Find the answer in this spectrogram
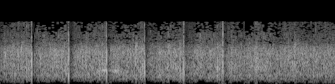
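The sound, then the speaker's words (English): An audience at a morning church service claps together in praise of the Lord in a steady, dense wave of applause, with faint louder hand claps standing out at roughly even intervals throughout. “Give the Lord one more hand clap of praise this morning.”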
